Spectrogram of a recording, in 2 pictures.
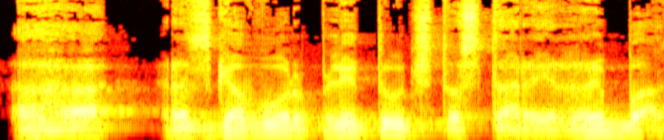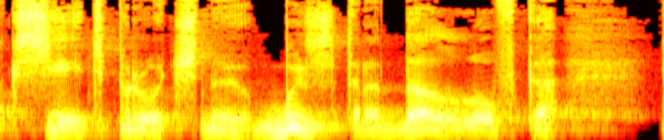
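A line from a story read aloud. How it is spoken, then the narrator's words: Whispered reply. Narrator (Russian): так же шепотом ответил ему богатырь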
